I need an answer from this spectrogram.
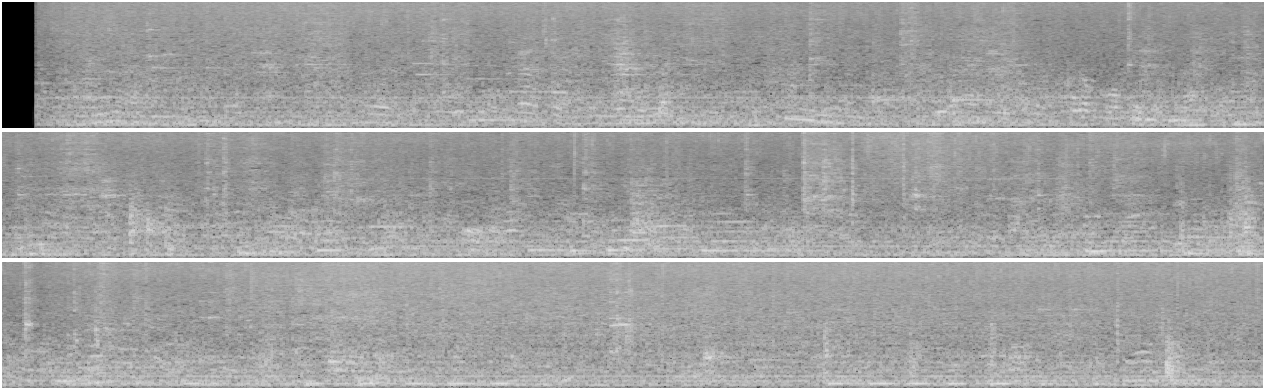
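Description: Food sizzling in oil on a hot teppanyaki steel griddle: shimeji mushrooms frying, with a steady hiss that grows a little louder in the second half. Occasional clicks and scrapes of a metal spatula on the griddle.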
